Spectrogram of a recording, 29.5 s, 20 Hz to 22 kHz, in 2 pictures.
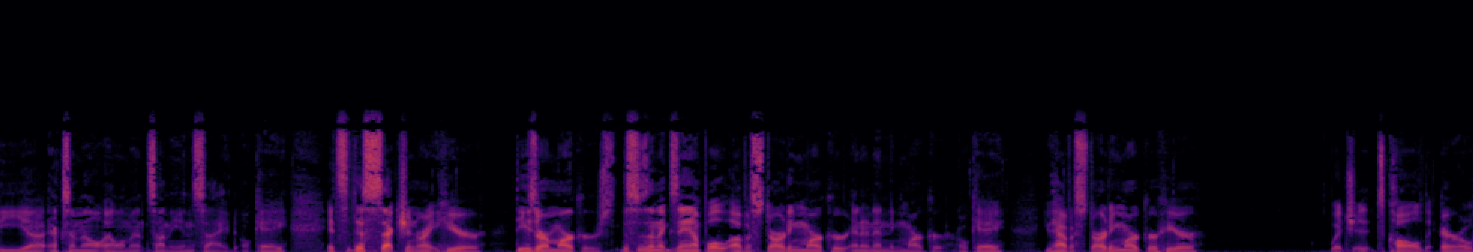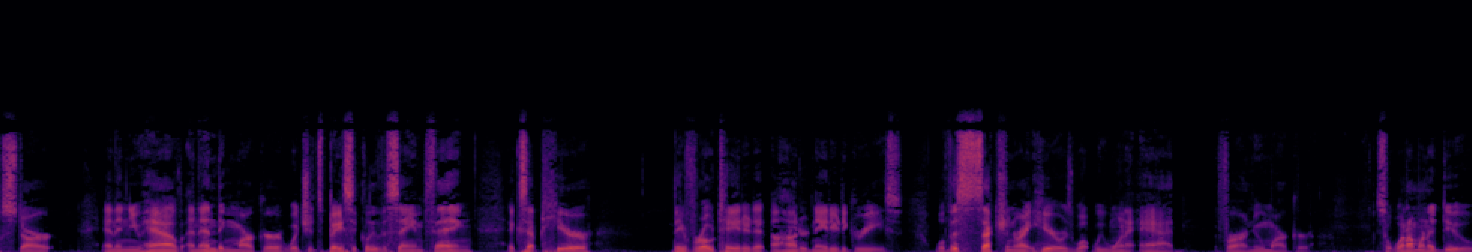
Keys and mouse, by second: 5.0-6.3 drag, 10.2 click, 11.1-12.3 drag, 14.3 click, 17.0-18.8 drag, 20.7 click, 21.6-23.1 drag.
